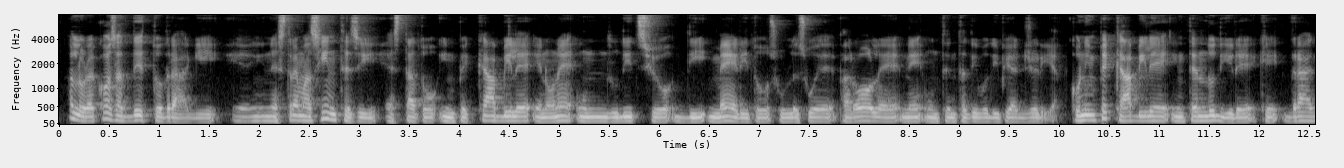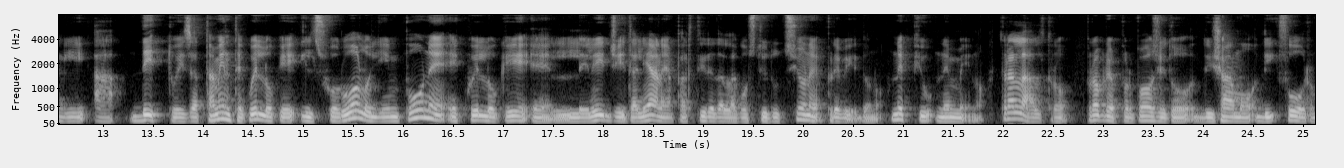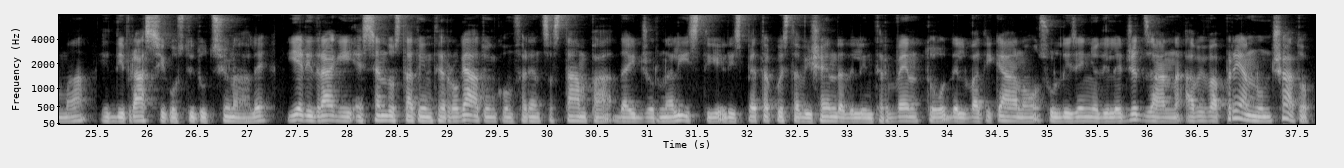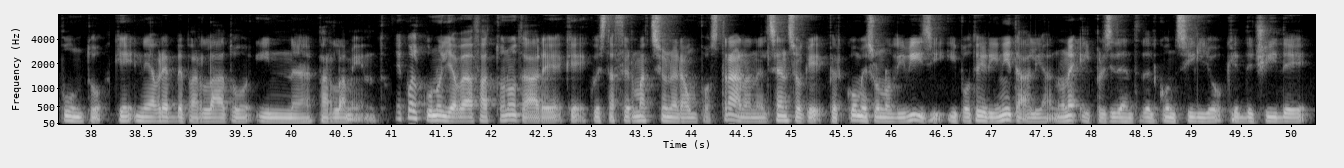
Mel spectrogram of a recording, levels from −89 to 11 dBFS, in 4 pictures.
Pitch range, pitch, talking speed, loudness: 105-120 Hz, 110 Hz, 160 wpm, -18 LUFS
